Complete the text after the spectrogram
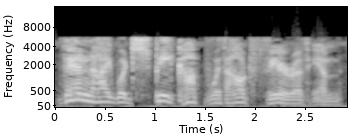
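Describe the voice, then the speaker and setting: An actor playing a bitter, suffering man who pleads with God in a dramatized scripture reading, swinging from loud cries to whispers. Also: mid-range voice, very animated, a little slow, husky, dry recording, dull audio. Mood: anguished.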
